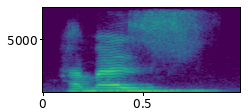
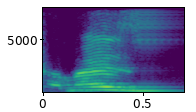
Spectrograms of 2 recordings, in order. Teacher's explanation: Sofir ni dia bunyi tau, bunyi desir dia kuat ya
